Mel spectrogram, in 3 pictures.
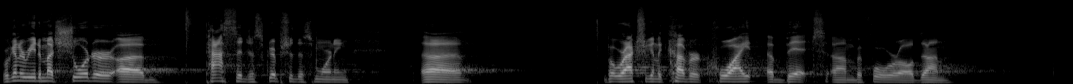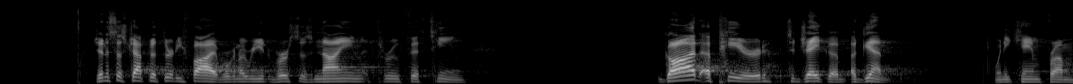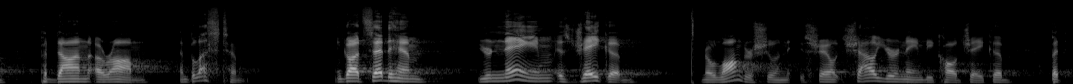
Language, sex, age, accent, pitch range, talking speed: English, male, 30-49, American, 115-160 Hz, 135 wpm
